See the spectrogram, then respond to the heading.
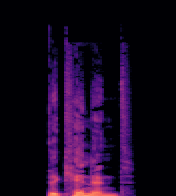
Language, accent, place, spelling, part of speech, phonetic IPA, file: German, Germany, Berlin, bekennend, verb, [bəˈkɛnənt], De-bekennend.ogg
- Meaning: present participle of bekennen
